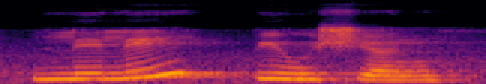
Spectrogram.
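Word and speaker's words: Lilliputian: यानी इसकी प्रोनाउंसिएशन पहले तो आपने क्लियर करनी है, इसकी प्रोनाउंसिएशन क्या है? लिलीप्यूशन।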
